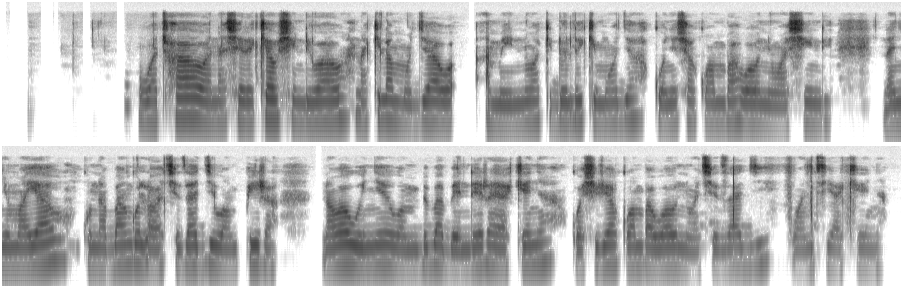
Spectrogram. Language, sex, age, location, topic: Swahili, female, 18-24, Nakuru, government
